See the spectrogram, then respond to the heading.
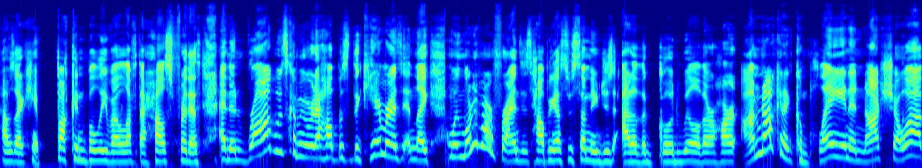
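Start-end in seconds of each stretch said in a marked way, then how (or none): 0.3-2.0 put-on grumpy, bad-mood voice. Retelling a rainy day setting up the studio: imitating own grumpy past self. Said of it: "I was in a bad mood".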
